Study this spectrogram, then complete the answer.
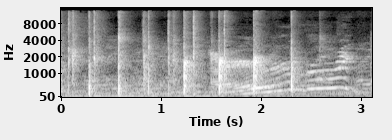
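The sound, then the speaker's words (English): A short, uneven round of hand clapping, about eight sharp claps over three seconds, moderately loud, with voices whooping and cheering alongside; a little congratulatory clap for Frosties cereal. “Can we just have a little congratulatory clap for Frosties?”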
